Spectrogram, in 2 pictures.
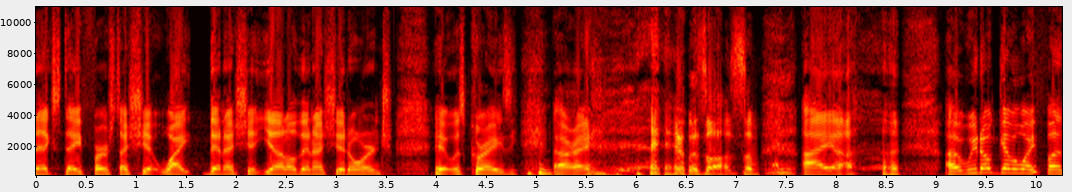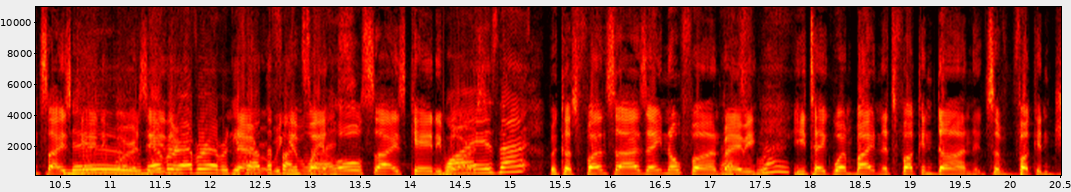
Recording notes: live from Mercy Lounge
